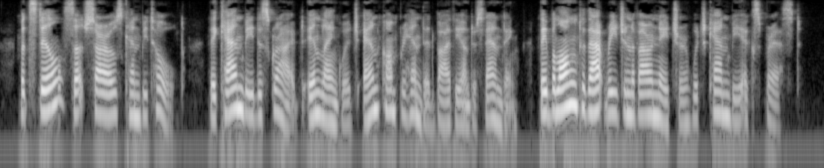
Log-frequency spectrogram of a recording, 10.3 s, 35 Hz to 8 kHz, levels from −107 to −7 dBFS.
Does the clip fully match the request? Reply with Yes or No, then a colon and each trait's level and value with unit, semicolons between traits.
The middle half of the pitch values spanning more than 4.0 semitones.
No: average, 3.6 semitones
